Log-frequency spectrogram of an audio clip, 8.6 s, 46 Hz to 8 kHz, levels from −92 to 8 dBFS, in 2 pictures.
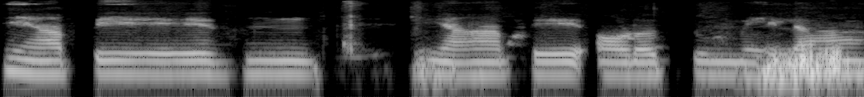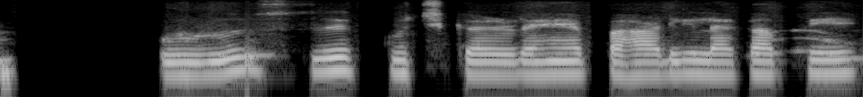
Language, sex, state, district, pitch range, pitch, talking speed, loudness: Hindi, male, Bihar, Muzaffarpur, 150-165 Hz, 155 Hz, 110 wpm, -22 LUFS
